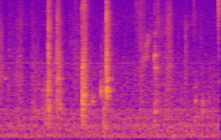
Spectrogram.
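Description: Thin plastic water bottle crackling as it is drunk from and lowered: a handful of short, sharp clicks, fairly quiet.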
